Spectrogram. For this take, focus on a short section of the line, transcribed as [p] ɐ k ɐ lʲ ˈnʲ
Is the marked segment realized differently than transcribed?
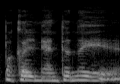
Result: no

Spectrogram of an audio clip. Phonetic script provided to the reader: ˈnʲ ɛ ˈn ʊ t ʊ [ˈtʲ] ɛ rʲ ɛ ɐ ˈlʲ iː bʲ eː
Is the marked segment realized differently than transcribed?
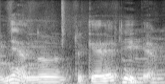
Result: yes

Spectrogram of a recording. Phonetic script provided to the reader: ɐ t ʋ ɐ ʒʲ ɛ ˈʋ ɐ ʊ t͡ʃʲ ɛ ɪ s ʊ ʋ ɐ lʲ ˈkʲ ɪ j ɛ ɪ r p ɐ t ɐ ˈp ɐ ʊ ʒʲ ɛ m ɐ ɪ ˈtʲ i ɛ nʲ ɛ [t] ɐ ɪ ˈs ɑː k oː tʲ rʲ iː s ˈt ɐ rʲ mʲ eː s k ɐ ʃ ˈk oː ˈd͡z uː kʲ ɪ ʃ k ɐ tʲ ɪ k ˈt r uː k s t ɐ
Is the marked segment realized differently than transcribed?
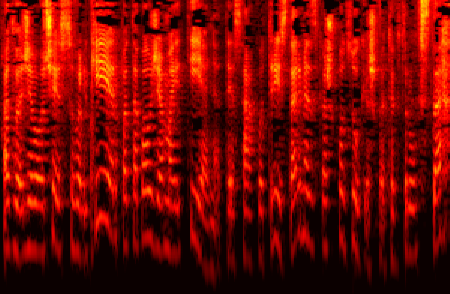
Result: no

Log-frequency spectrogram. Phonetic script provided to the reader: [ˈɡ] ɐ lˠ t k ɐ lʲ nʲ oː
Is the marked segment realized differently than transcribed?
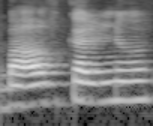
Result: yes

